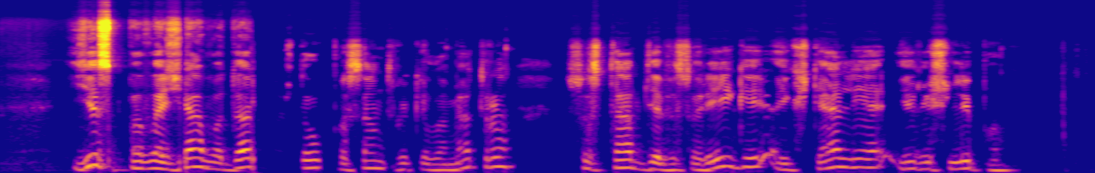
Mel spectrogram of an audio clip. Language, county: Lithuanian, Utena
